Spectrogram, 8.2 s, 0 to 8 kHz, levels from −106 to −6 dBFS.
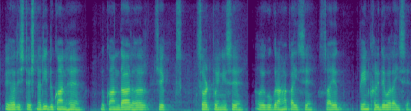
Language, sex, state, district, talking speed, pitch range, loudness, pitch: Chhattisgarhi, male, Chhattisgarh, Sarguja, 160 wpm, 150-160 Hz, -29 LUFS, 155 Hz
